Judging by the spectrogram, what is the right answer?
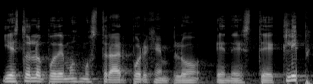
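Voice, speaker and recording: A man teaching pronunciation, explaining sounds calmly and repeating example sounds slowly to demonstrate them. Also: fairly low pitch. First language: Spanish. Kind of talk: slow explanatory lesson.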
